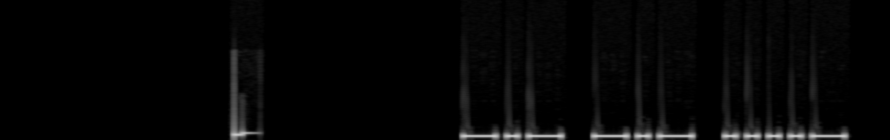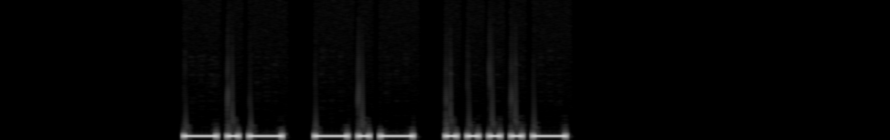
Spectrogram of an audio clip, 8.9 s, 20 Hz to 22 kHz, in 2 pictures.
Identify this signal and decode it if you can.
Morse code, heard as a keyed tone, about 21 wpm, 700 Hz. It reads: KK4 KK4
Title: USA Call Sign Prefixes - Repeated 2x - 22wpm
